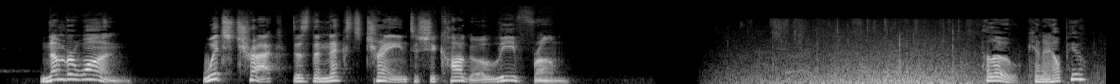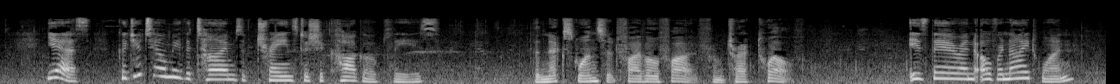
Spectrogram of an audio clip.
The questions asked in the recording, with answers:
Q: Which track does the next train to Chicago leave from?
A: The answer is 12.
